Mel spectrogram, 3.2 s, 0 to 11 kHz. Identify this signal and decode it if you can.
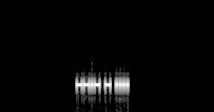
Morse code, heard as a keyed tone, about 43 wpm, 700 Hz. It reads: QTH
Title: Top 90 QSO Elements 45wpm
